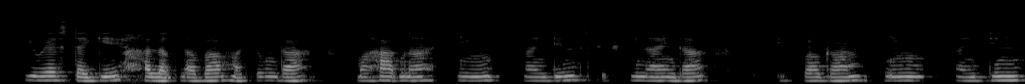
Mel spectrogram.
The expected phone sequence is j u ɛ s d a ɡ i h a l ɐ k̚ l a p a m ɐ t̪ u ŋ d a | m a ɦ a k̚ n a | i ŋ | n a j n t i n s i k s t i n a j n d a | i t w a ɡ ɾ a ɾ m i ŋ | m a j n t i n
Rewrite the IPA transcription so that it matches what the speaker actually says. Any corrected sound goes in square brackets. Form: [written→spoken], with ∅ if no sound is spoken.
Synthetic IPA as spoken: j u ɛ s d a ɡ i h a l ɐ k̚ l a [p→b] a m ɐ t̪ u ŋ d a | m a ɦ a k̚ n a | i ŋ | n a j n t i n s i k s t i n a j n d a | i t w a ɡ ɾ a [ɾ→∅] m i ŋ | [m→n] a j n t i n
